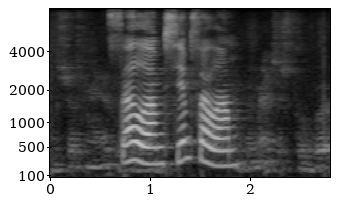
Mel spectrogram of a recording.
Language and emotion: Russian, positive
